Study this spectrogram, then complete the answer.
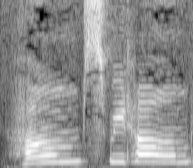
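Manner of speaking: high, loud sing-song chime. A narrator's reading. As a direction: chime it out cheerfully. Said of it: "she chimed".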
